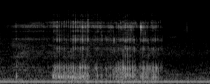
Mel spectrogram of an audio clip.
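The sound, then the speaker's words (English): A voice makes a throaty, raspy drinking sound effect while drinking, one sustained gurgling burst lasting about a second, over a steady low hum. “So in volume 9, that's why I like to make sound effects while I drink. Every time I drink, I go.”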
